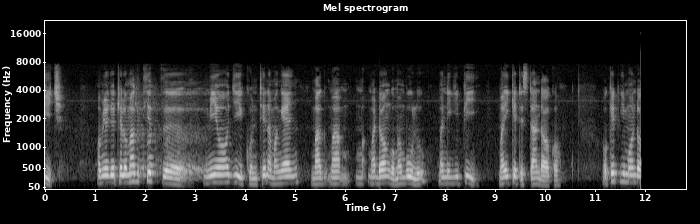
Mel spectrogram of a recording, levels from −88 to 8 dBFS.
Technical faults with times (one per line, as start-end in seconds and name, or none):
1.65-3.47 feedback echo between two devices
11.91-12.84 cut-off end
